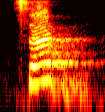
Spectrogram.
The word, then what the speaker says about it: certain: Certain. You pronounce it certain. So the stress mark is here.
